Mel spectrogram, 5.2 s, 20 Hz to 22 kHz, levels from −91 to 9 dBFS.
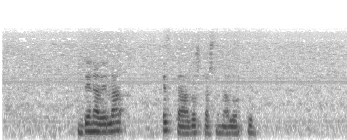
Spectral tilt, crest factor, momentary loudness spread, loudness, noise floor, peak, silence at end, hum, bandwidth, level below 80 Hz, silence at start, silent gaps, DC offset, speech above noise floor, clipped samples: -6 dB/octave; 20 dB; 27 LU; -23 LUFS; -48 dBFS; -6 dBFS; 1.4 s; none; 10.5 kHz; -66 dBFS; 0.1 s; none; under 0.1%; 26 dB; under 0.1%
